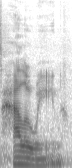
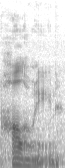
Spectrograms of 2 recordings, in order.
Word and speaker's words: Halloween: offshoot of hallows eve it is halloween not halloween now this one right here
